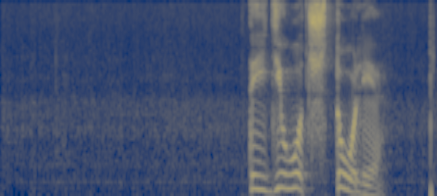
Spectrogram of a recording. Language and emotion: Russian, angry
